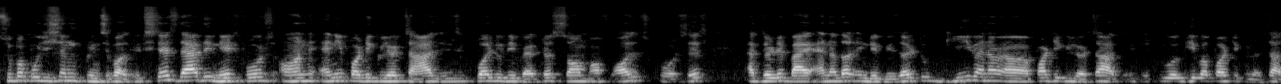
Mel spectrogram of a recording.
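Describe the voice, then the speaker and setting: With fairly even intonation and a fairly high pitch, a man talks in a somewhat breathy voice. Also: fairly quick pace. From Nepal. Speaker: student streamer. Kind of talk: studying aloud on livestream. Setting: livestream. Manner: halting.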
